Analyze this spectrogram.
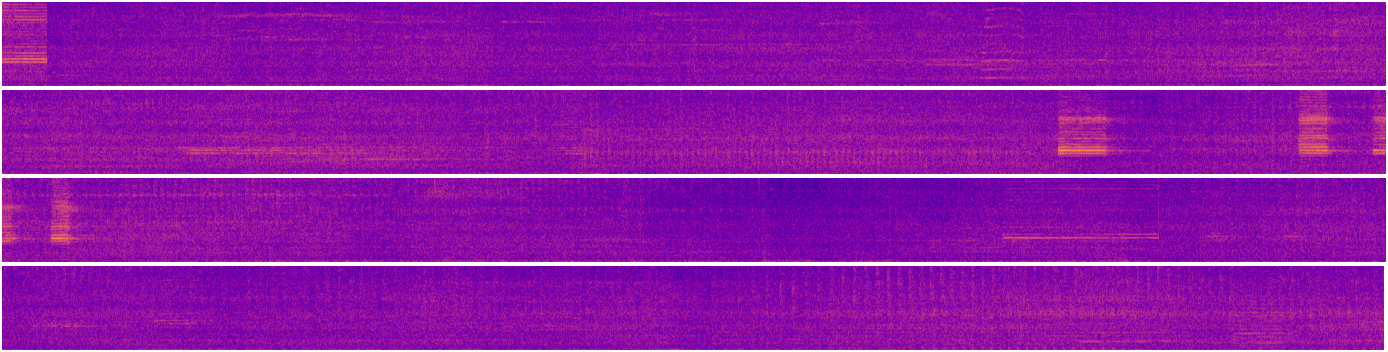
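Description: Motorbike engines putter close by.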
